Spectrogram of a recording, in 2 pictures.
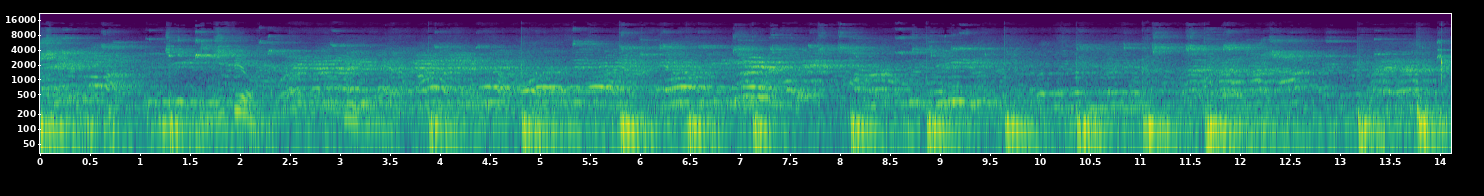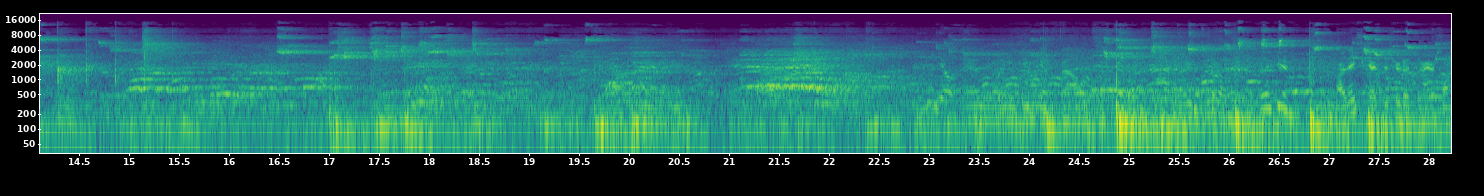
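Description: Basketball dribbled on a hardwood gym floor during a game, repeated bounces echoing in a large gym over the talk of the players and the watching crowd.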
